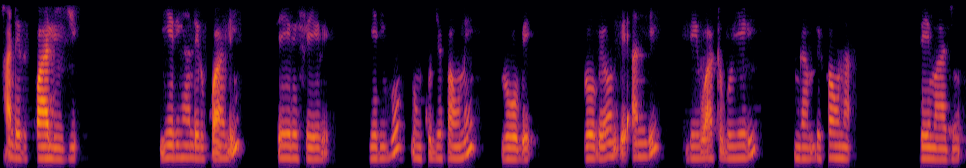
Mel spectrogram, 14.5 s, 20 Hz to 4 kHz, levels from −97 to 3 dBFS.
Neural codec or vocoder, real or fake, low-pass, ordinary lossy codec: autoencoder, 48 kHz, 128 numbers a frame, DAC-VAE, trained on Japanese speech; fake; 3.6 kHz; AAC, 24 kbps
